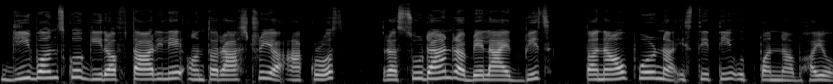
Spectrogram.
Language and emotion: Nepali, neutral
